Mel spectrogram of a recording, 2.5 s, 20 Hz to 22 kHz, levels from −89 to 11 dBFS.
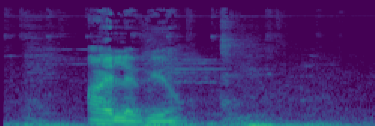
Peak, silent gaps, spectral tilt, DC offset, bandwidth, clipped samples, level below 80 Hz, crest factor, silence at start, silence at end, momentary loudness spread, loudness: -8 dBFS; none; -5.5 dB/octave; under 0.1%; 17 kHz; under 0.1%; -40 dBFS; 22 dB; 0.05 s; 0.05 s; 21 LU; -30 LUFS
